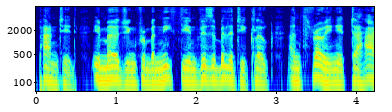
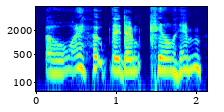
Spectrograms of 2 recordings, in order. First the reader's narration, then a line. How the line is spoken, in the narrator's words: groaned Hermione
